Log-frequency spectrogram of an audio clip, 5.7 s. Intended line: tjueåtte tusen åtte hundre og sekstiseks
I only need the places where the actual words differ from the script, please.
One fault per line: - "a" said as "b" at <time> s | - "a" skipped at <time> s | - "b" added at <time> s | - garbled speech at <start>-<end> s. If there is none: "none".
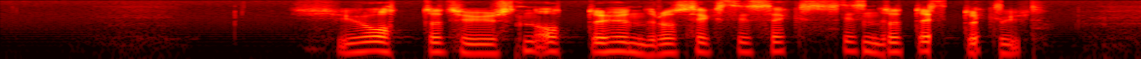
- garbled speech at 4.2-5.2 s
